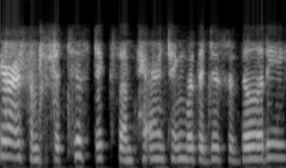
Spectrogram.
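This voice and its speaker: A woman speaks at a moderate pace with an unremarkable speaking voice. Her pitch is medium. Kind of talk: webinar presentation.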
